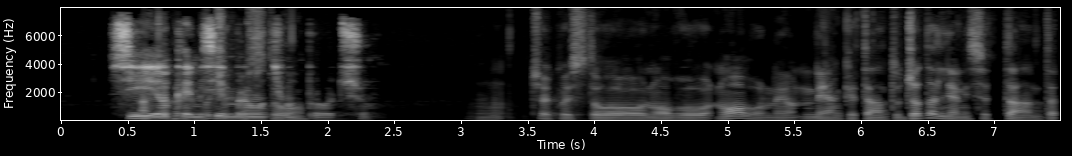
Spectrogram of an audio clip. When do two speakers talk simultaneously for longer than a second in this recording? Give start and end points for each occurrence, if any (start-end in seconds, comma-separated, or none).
0.6-1.9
